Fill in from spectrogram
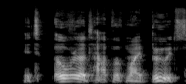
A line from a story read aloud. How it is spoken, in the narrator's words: I cried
